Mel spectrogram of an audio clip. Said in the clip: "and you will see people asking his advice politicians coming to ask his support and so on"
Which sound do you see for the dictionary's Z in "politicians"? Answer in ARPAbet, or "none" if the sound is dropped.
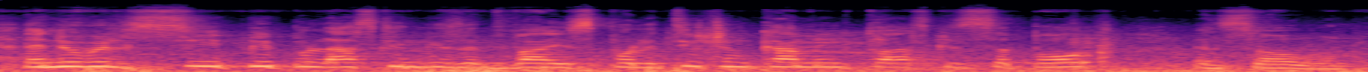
none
